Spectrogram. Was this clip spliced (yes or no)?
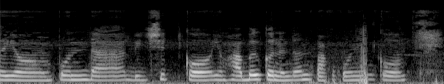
no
